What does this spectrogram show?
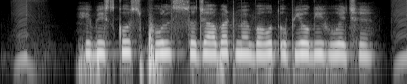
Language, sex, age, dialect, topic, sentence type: Maithili, female, 18-24, Angika, agriculture, statement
